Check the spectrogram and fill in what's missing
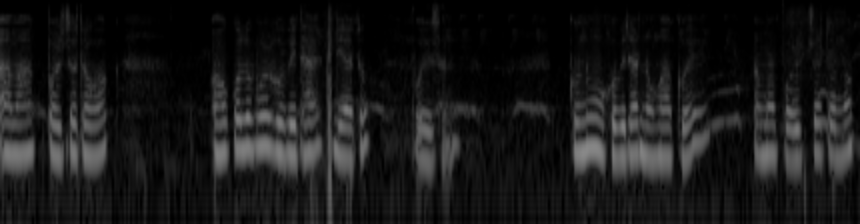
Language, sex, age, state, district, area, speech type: Assamese, female, 18-30, Assam, Dibrugarh, rural, spontaneous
